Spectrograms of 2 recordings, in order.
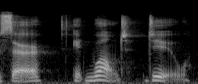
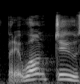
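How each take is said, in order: First: Slow, final warning. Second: Said in the usual way. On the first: A narrator's reading. Surgeon silently rebuking the young man, slow and final. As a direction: linger on each word of "it won't do" like a closing verdict.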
